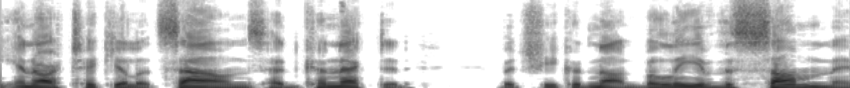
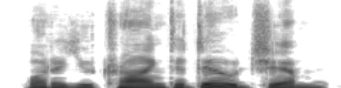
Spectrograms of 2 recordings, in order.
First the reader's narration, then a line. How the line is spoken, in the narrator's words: she asked, her voice incredulous and distant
